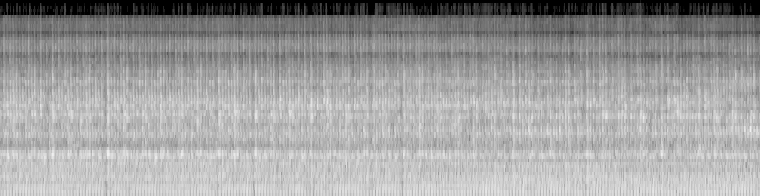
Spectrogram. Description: Engine knock problem.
